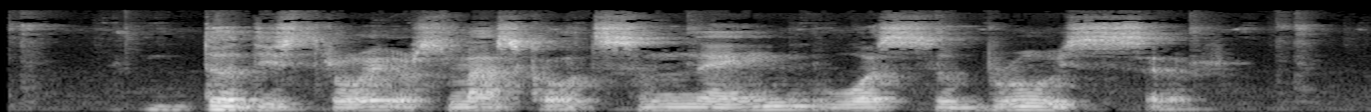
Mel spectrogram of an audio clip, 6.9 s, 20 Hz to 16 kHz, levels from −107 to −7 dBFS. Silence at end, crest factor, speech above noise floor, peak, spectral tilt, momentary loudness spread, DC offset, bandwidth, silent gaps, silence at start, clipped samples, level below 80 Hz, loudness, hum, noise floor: 0.3 s; 20 dB; 31 dB; -8 dBFS; -3 dB/octave; 9 LU; under 0.1%; 11.5 kHz; none; 0.05 s; under 0.1%; -62 dBFS; -25 LUFS; none; -57 dBFS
